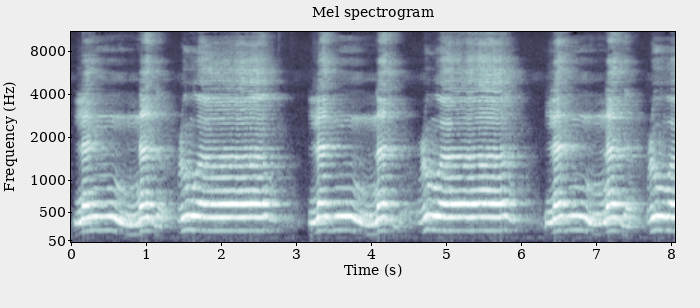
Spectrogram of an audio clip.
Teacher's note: اس نون سے تشدید والے نون سے ملا دیں گے. جزم والا نون نہیں پڑھا جائے گا، اس کو ادغام نون کہا جاتا ہے. گنہ کے ساتھ پڑھیں گے، لام نون زبر لن، نون دال زبر ند، لن ند، عین پیش عو، لن ندعو، واو زبر و، لن ندعو.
